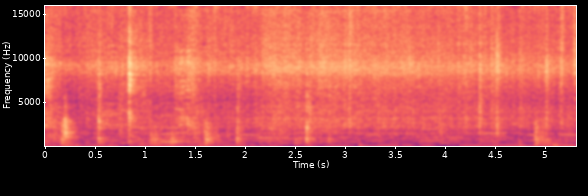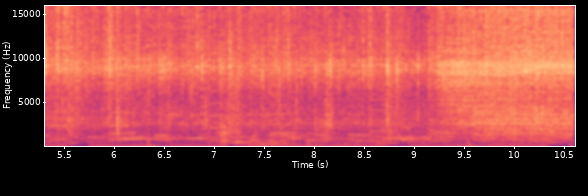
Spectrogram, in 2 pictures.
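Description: Spice paste with chilli powder and a splash of water sizzles loudly in a pan, with a steady rhythmic scraping of stirring throughout.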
